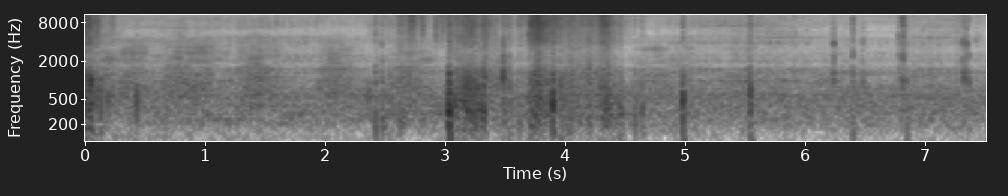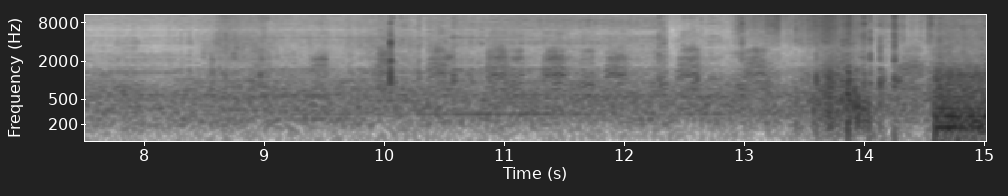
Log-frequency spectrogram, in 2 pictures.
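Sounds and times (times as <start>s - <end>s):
flock of birds calling: 0.0s - 3.4s, 8.4s - 15.0s.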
